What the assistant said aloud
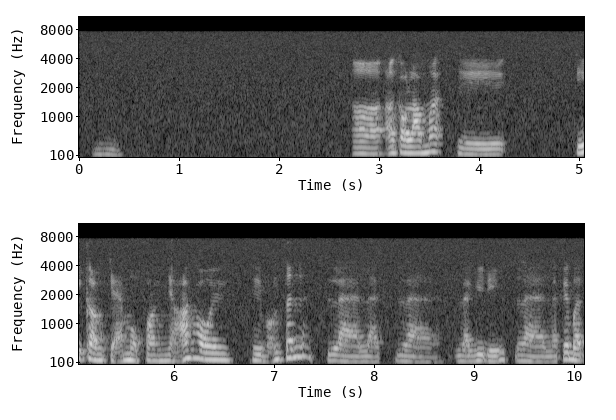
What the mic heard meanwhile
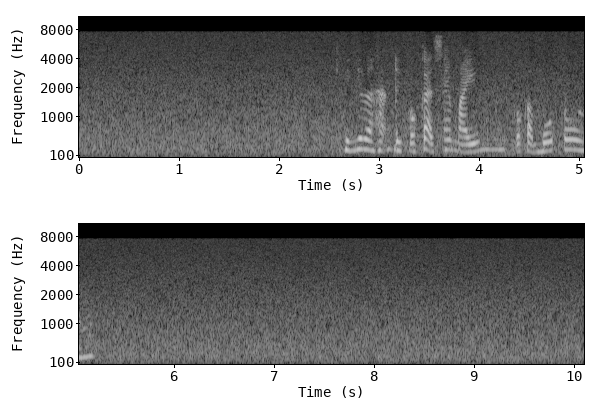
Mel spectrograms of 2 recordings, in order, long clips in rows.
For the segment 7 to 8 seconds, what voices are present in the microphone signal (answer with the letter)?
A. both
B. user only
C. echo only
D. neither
D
